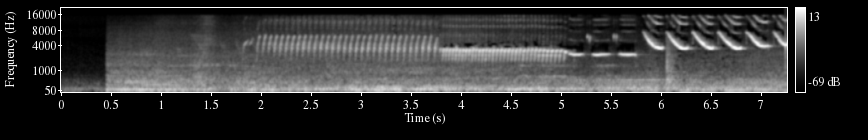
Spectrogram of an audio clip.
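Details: After a quiet start, a wild canary delivers a long high buzzing trill, a lower churr, a brief whistle, then a run of crisp descending swoops growing louder.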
